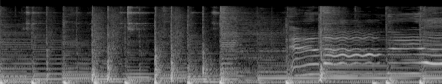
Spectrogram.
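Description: A live acoustic band: steel-string acoustic guitar strumming over a steady drum beat. A woman's voice comes in about three seconds in, holding a long note with wide vibrato.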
